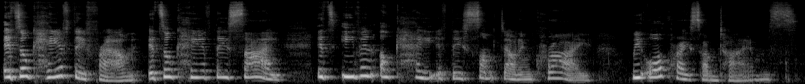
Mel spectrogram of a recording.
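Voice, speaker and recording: Slow-paced woman reading aloud to children. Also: high-pitched, big pitch swings, gravelly, a little mellow. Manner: deliberate, instructive, addressing young listeners with questions. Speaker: teacher reading a picture book aloud to children. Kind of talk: expressive storybook read-aloud with explanatory asides to children.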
